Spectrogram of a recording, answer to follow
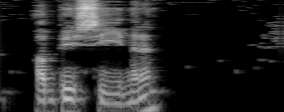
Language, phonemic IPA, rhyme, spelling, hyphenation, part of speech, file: Norwegian Bokmål, /abʏˈsiːnərn̩/, -ərn̩, abyssineren, a‧bys‧sin‧er‧en, noun, NB - Pronunciation of Norwegian Bokmål «abyssineren».ogg
- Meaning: definite singular of abyssiner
